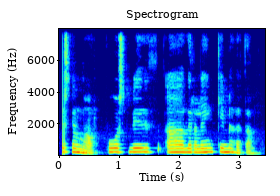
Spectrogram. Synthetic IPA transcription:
ɪst̪janmaːwɾ̥puːast̪vɪðaðvɛɾalejɲcɪmɛðθɛht̪a

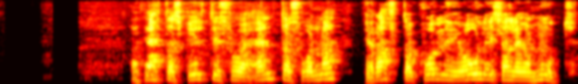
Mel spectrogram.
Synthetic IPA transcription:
aθɛht̪ascɪlt̪ɪsvɔaɛnt̪asvɔːna | θɛɾal̥t̪avkʰɔːmɪðioːwlejsanlɛːɣan̥uːt̪

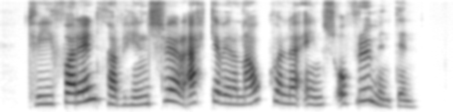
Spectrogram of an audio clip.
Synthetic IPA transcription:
t̪ʰviːfaːɾɪnθaɾɦɪnsvɛːɣaɾʔɛhcɪavɛːɾɪnaːwkʰvɛnlɛɣaʔejnsɔɣfɾʏːmɪnt̪ɪn

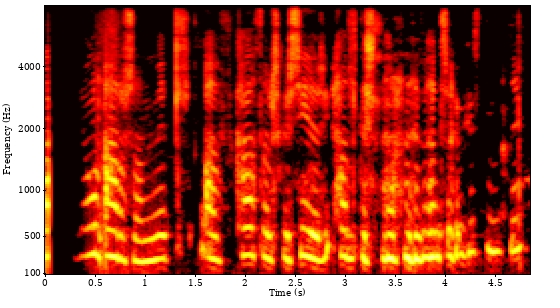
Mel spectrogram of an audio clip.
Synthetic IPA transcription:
joːwnʔaːɾasɔnvɪt̪l̥aðkʰaːθɔlskasɪːðɪɾhalt̪ɪst̪naɾnɪlansafɪst̪it̪ɪ

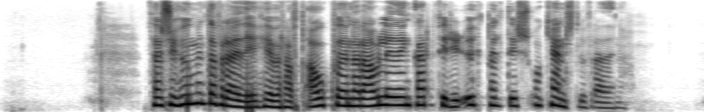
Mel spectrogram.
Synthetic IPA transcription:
θɛsːʏɦʏɣmɪnt̪afɾaːjðɪɦɛvʏɾ̥ɦaft̪aːwkʰvɛðɪnaɾavleðiŋkaɾ̥fɪɾɪɾʏhpɛlt̪ɪsɔɣcʰɛnst̪lʏfɾaːjðɪna

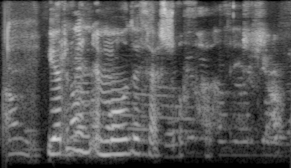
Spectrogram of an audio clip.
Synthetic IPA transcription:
jœɾðɪnɛ̰ɾmoːwðʏθɛsɔɣfaːðɪɾ̥

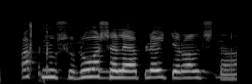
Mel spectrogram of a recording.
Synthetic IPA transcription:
aknusruɔsalɛɣaplœɥt̪aɾalst̪aː

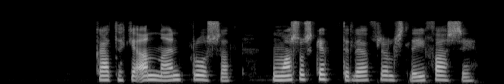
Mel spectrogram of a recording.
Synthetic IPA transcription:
kaːt̪ɛhcɪʔa̰nːaɛnpɾɔːsaθ | hunvaɾ̥sɔscɛm̥t̪ɪlɛːɣafɾjawlst̪lɛɣifaːsɪ

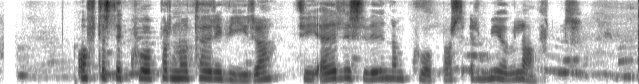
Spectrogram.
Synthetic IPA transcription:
ɔft̪ast̪ɛɾ̥kʰɔːpaɾnɔːt̪aðʏɾiviːɾa | θviʔɛðlɪsvɪðnamkʰɔːpaɾ̥sɛɾmjœːɣlawht̪

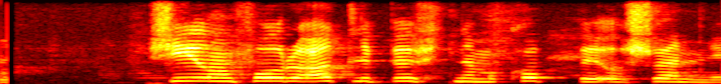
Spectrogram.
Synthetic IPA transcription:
siːðanfoːwɾʏat̪lɪpʏr̥t̪nɛːmaɾkʰɔpːɪɔɣsvɛnːɪ

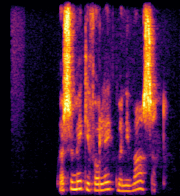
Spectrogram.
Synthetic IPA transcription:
kʰvɛr̥sʏmɪːcɪfaːwlejk̚mɛnːivaːsan

